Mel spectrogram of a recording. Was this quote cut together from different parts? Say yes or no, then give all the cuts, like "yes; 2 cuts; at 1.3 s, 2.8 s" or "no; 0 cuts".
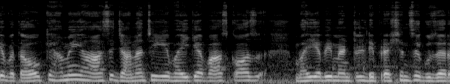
no; 0 cuts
